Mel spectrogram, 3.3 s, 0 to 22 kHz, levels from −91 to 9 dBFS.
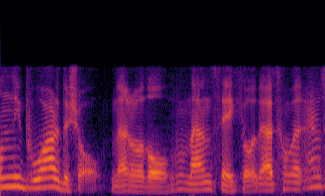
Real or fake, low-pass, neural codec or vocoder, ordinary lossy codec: fake; 5.4 kHz; codec, 16 kHz, 0.3 kbps, FocalCodec; Opus, 24 kbps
